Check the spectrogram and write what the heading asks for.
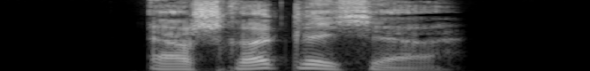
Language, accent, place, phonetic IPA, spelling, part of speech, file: German, Germany, Berlin, [ɛɐ̯ˈʃʁœklɪçɐ], erschröcklicher, adjective, De-erschröcklicher.ogg
- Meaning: 1. comparative degree of erschröcklich 2. inflection of erschröcklich: strong/mixed nominative masculine singular 3. inflection of erschröcklich: strong genitive/dative feminine singular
